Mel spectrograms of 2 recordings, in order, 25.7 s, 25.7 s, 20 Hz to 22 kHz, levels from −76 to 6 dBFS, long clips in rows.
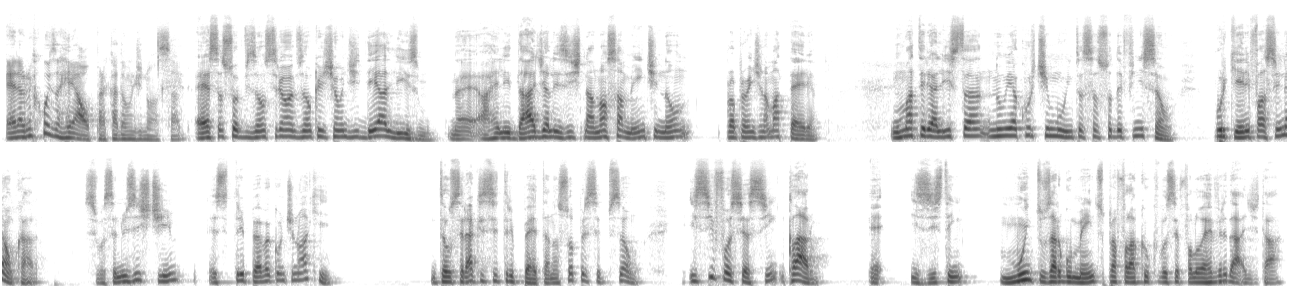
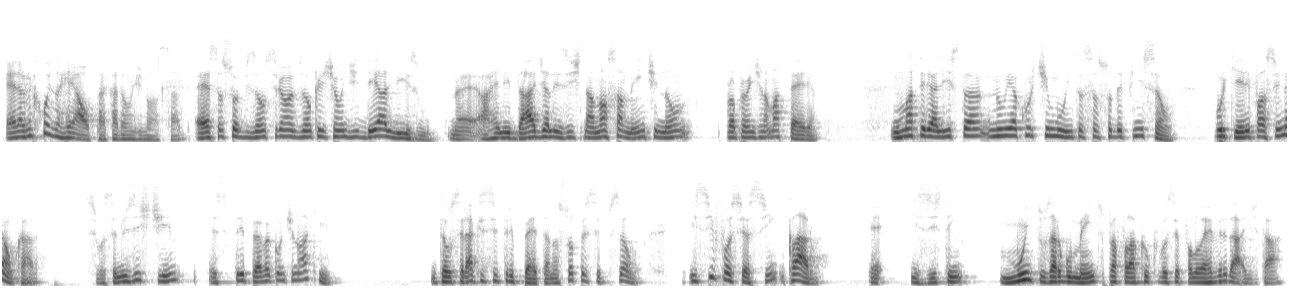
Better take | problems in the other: first | muffled; very; fading above 3.5 kHz

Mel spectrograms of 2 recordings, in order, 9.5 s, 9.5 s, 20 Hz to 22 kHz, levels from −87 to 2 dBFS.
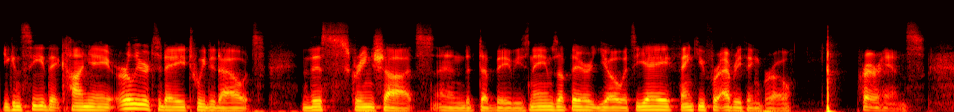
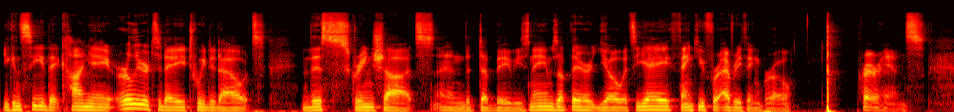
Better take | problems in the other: second | muffled; very; fading above 3.5 kHz

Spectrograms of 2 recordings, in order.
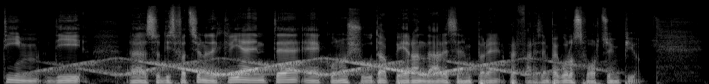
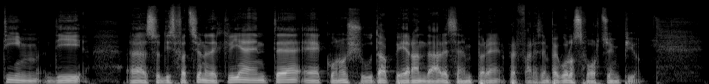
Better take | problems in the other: second | siren; loud; until 6 s; peak 1 dB above the speech

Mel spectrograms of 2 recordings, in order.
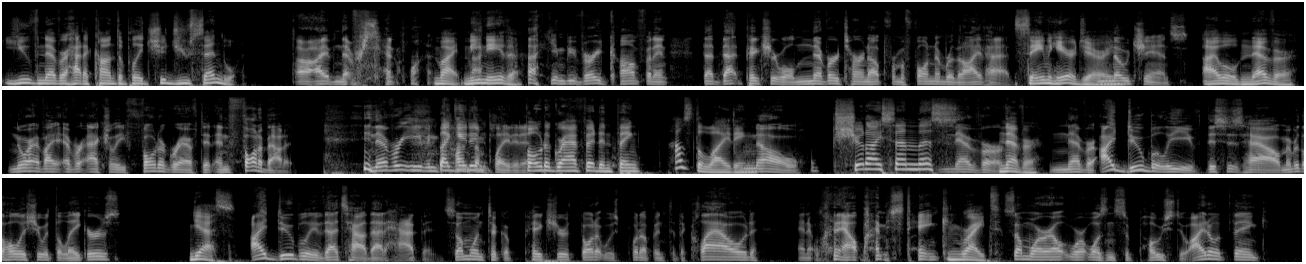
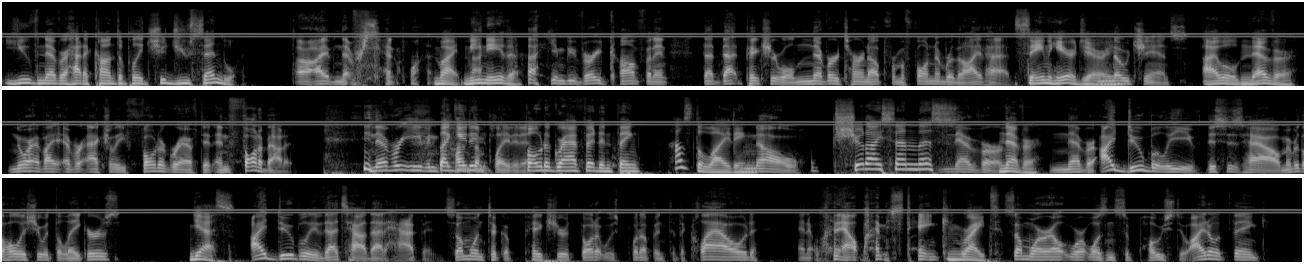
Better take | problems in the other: first | high-pitched whine; loud; throughout; 4.5 kHz, 5 dB below the speech

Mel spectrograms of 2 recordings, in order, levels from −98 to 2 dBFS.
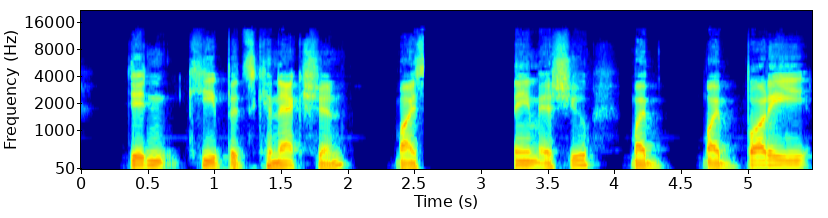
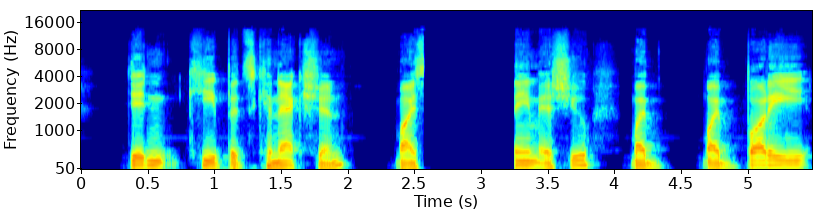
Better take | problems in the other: neither | audio cutting out; at 2.5 s for 0.5 s; the same in both

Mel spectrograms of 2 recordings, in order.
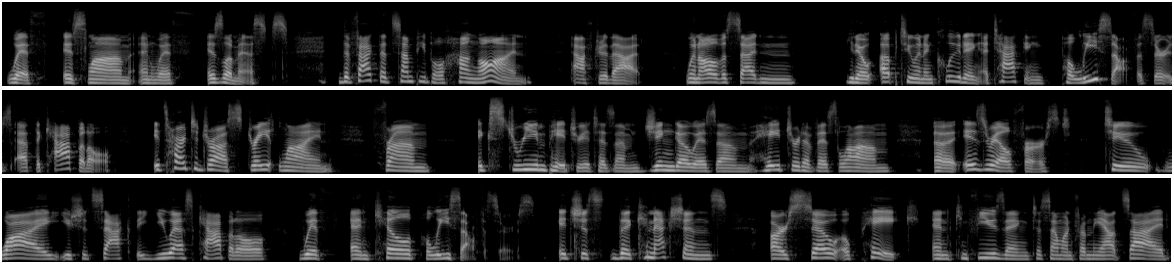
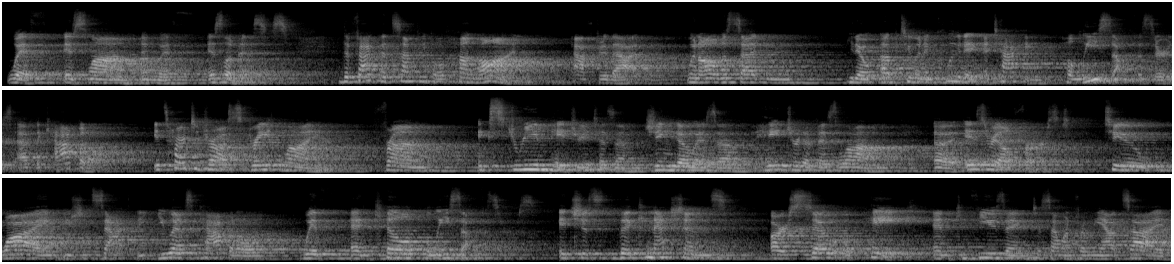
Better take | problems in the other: first | room echo; slight; dies away in 2.2 s // off-mic speech; somewhat distant

